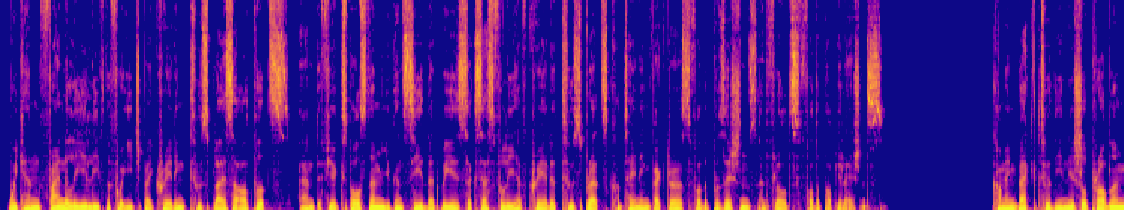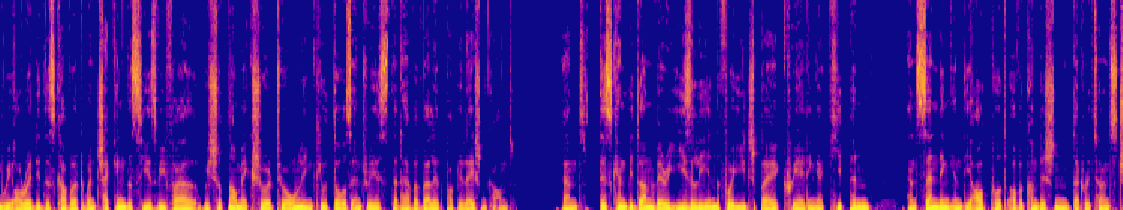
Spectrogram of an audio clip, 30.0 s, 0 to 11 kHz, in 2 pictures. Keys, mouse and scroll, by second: 0.5 middle click, 0.9-2.2 drag, 2.2-3.3 right drag, 3.3-5.0 drag, 5.0 right drag, 5.2-6.1 scroll down 2, 6.1-7.3 drag, 7.3-9.1 middle drag, 9.1-11.2 drag, 11.2-12.3 middle drag, 12.3-13.0 scroll up 2, 13.0-13.5 drag, 13.5-15.9 right drag, 13.5 scroll up 2, 15.9 click, 22.4-24.6 drag, 25.4 click, 26.2 shift+click, 26.9 click, 27.9-29.9 drag.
